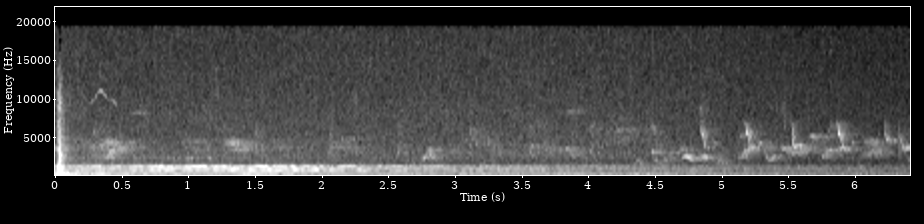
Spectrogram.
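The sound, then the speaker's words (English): Birds chirp in short, scattered bursts over a steady, soft hiss of gentle rain at a little house in the countryside. A faint tonal hum fades out early on, and the calls grow more frequent toward the end. “yes, that is the sweet sound of birds chirping and rain gently falling in the background.”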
